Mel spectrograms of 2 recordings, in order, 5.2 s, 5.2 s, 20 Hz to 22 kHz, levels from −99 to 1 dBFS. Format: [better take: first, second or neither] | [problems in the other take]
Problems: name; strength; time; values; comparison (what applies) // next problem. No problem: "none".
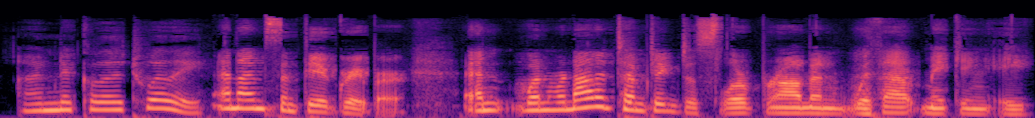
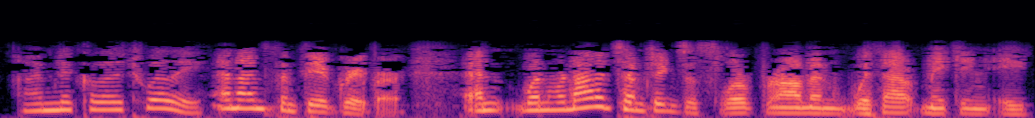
first | garbled, watery; badly; nothing above 5.5 kHz; slightly in the first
